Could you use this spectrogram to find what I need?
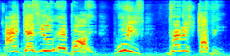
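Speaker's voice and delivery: real sobbing cry about her son. Real, not acted. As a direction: break into a tearful shout. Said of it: "cry shout".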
